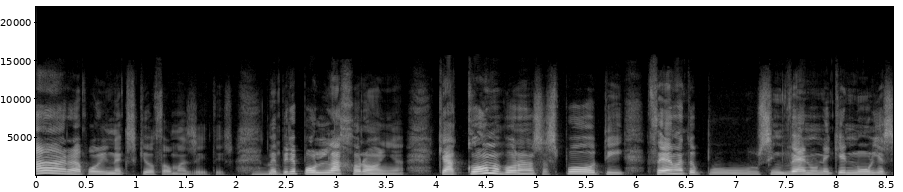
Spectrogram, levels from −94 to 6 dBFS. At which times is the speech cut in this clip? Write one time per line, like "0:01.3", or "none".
none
